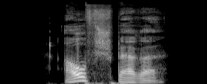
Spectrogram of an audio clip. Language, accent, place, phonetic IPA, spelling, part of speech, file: German, Germany, Berlin, [ˈaʊ̯fˌʃpɛʁə], aufsperre, verb, De-aufsperre.ogg
- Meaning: inflection of aufsperren: 1. first-person singular dependent present 2. first/third-person singular dependent subjunctive I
